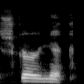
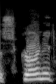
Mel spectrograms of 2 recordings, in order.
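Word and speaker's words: Skurnik: add to your add that to your list skerik let me spell it right for you again s r SK r n i k skir Nick and um they're one of the top prod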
